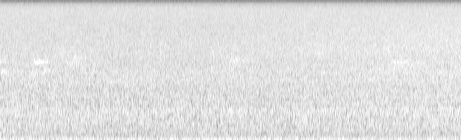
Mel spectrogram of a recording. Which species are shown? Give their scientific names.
Turdus migratorius, Vireo olivaceus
